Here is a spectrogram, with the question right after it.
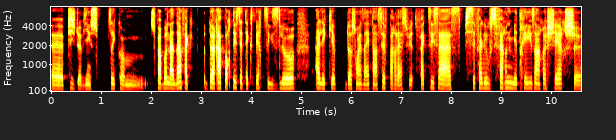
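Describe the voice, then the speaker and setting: Speech at a moderate pace comes in a flat monotone, with a dry, close sound, no echo and a quiet background. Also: woman, fairly low pitch for a woman. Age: 40s. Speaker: pediatrician. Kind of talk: casual interview.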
